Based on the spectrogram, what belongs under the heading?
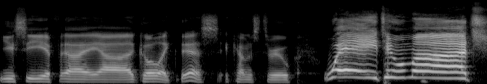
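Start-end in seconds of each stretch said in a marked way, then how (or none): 3.2-4.9 very high, very loud voice crack on much. On a podcast, showing the co-hosts how loud the mic gets, voice cracking. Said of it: "that just cracked".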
